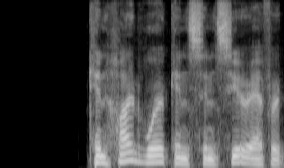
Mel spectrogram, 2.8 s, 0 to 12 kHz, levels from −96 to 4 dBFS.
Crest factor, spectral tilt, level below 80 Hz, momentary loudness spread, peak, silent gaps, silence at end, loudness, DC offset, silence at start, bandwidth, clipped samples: 16 dB; -4.5 dB/octave; -50 dBFS; 3 LU; -4 dBFS; none; 0 s; -19 LUFS; under 0.1%; 0.9 s; 12 kHz; under 0.1%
